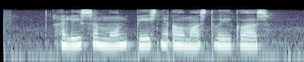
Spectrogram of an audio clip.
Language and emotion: Russian, neutral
